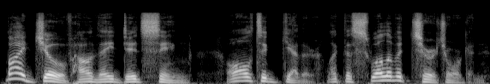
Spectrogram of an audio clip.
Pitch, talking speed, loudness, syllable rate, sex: 125 Hz, 170 wpm, -17 LUFS, 4.1 syllables/s, male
